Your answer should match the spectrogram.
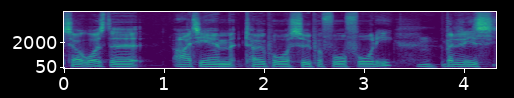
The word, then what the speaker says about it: Taupō: Taupō. Do you know how I remember how to say it correctly? Toe and a paw.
